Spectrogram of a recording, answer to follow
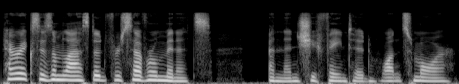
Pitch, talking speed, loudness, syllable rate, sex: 175 Hz, 155 wpm, -16 LUFS, 5.0 syllables/s, female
